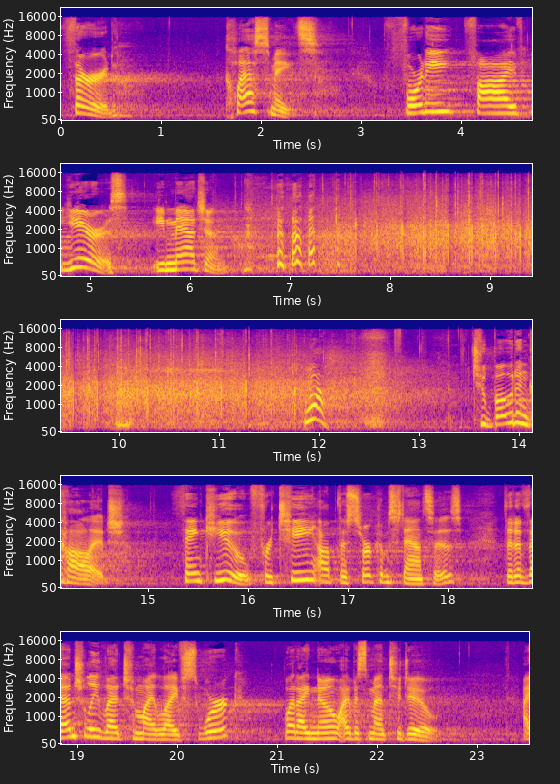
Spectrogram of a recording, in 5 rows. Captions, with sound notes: Third, classmates. 45 years. Imagine! (laughs) (audience applauding) Yeah. To Bowdoin College, thank you for teeing up the circumstances that eventually led to my life's work, what I know I was meant to do.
